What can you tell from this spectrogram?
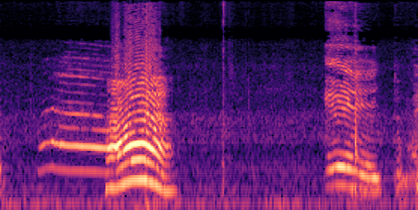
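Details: Angry pet cat during bathing lets out two strained meows: a long, steady cry swelling into a loud arched wail, then a shorter falling meow after a pause.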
